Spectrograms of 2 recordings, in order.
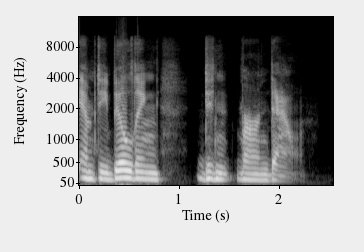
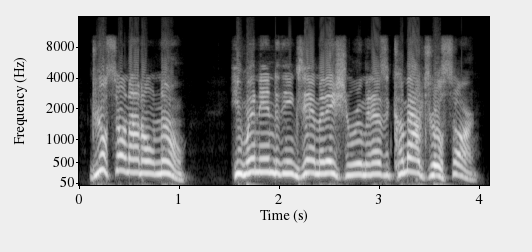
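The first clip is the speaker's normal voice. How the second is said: nervous recruit; 9 semitones higher, 4 dB louder than usual. Retold or imitated. Recruit answering yelling drill sergeant.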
